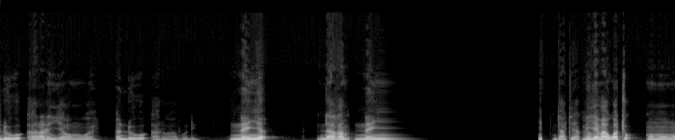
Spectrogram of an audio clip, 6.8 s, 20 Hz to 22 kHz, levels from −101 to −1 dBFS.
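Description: Speech runs throughout with a second, full-band copy trailing about 1.5 s behind at about 5 dB lower, likely a doubled audio track; the spectrogram shows every pattern repeated, shifted right. From 3.79 s to 5.42 s the sound smears into a fading buzz, then falls to near-silence for over a second, a flat gap in the waveform, with about a second of audio never returning, likely a long network dropout. From 5.44 s to 6.71 s a jitter buffer speed-up plays the speech at 141% speed with unchanged pitch, trimming around half a second, so harmonics stay level while syllables crowd together.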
